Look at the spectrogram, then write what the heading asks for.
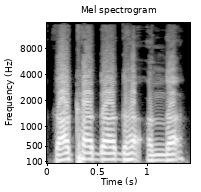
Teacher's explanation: क वर्ग वाले जो होते हैं यह कंठ से बोले जाते हैं कहां से इनका जो उच्चारण होता है व कंठ से होता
